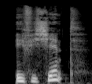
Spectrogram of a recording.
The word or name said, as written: efficient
